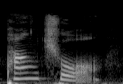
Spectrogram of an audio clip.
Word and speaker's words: punctual: 这边的 punctual, P-U-N-C-T-U-A-L, 注意一下它的发音 punctual, 这个 k 很轻的，因为被这个 chul 的声音带走了 punctual.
